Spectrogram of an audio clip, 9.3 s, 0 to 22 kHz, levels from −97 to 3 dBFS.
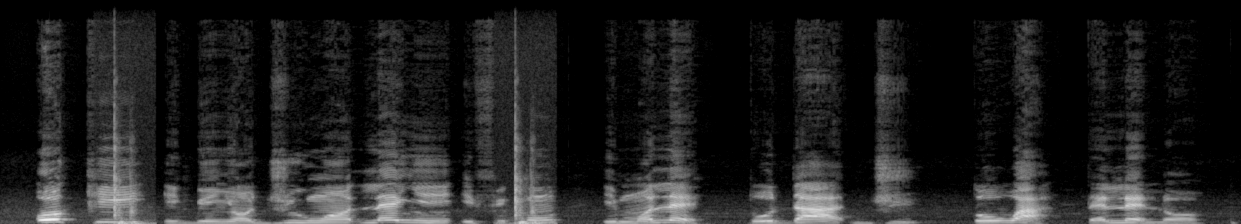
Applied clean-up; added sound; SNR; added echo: none; Typing; 6 dB; none.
